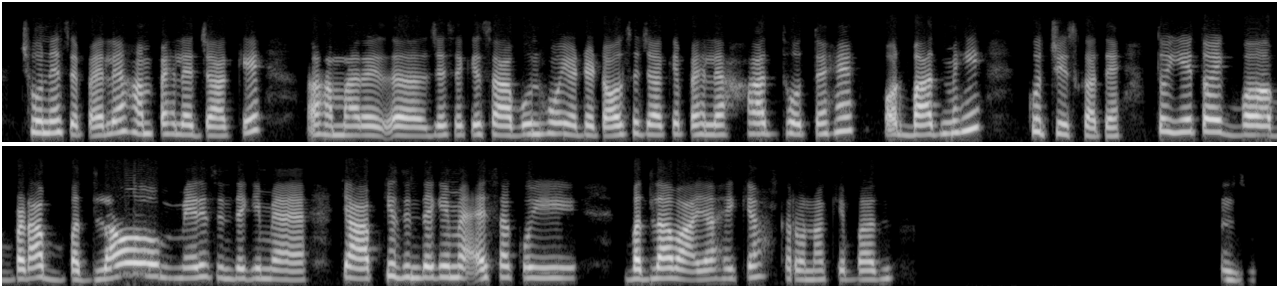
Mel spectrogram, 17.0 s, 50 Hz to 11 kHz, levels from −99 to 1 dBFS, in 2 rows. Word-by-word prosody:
छूने 275 -3 +2
से 240 -4 -2
पहले 215 +3 0
हम 245 +1 +1
पहले 235 -1 0
जाके 205 +5 -1
अ, 325 -7 -6
हमारे 215 -1 0
अ, 200 0 +2
जैसे 220 0 -3
कि 230 +1 -1
साबुन 230 0 +2
हो 255 0 -2
या 235 - 0
डेटॉल 215 -1 +1
से 260 +3 -5
जाके 230 -1 0
पहले 230 -1 -1
हाथ 245 0 0
धोते 245 -1 -1
हैं 315 +1 +1 0.2
और - - +1
बाद 230 +1 +4
में 265 +2 -2
ही 350 +5 +3 0.3
कुछ 300 -1 -1
चीज़ 235 -4 -3
करते 195 - -1
हैं। 200 - -4 0.2
तो 305 - 0
ये 290 0 0
तो 300 - +5
एक 285 -6 +2
ब 220 -1 +7
बड़ा 235 +3 +6 0.2
बदलाव 260 +9 +5
मेरी 245 +3 -1
ज़िंदगी 235 -2 -5
में 220 -1 -3
आया 205 - 0
है। - - -2 0.2
क्या 250 -3 +4
आपकी 230 +5 +1
ज़िंदगी 260 0 +1
में 250 -2 0
ऐसा 260 +4 0
कोई 245 -1 -4 0.3
बदलाव 230 +2 +5
आया 210 +1 +1
है 225 +1 -8
क्या 260 +3 -4 0.2
कोरोना 210 -2 -5
के 210 - -10
बाद? 210 +2 -5 2.2
हाँ 205 - -5
जी। 195 0 -20
230 Hz, 200 wpm, -24 LUFS, 215-255 Hz, 2.2 s, ब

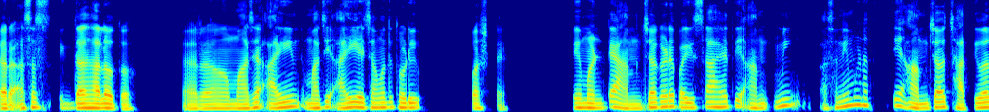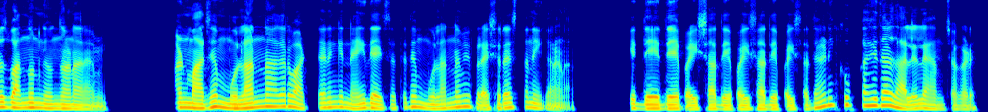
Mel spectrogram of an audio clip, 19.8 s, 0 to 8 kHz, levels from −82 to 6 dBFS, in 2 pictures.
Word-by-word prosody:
तर 105 -2 +4
असंच 125 +5 -1
एकदा 115 +1 +3
झालं 115 0 +6
होतं, 100 -3 +1 0.5
तर 100 0 -1
अ, 105 0 +1
माझ्या 110 +5 +2
आई 130 +5 +4
माझी 115 +4 +1
आई 115 +2 +1
याच्यामध्ये 130 0 +2
थोडी 125 0 +4
स्पष्ट 115 -2 -8
आहे. - - -10 0.7
ती 125 - +2
म्हणते 120 +2 +2
आमच्याकडे 130 +5 +2
पैसा 130 +1 -1
आहे 140 +1 +2
ती 160 - -1
आम्ही 125 +10 -2 0.3
असं 105 +5 -6
नाही 155 +4 +2
म्हणत 195 -1 +1 0.2
ती 175 - -1
आमच्या 120 -1 +2
छातीवरच 125 +5 +2
बांधून 125 0 +2
घेऊन 105 -2 0
जाणार 100 -2 0
आहे 95 - -5
आम्ही, 80 -1 -8 0.7
पण 130 0 +2
माझ्या 115 +3 +4
मुलांना 125 +4 +3
अगर 155 0 0
वाटतंय 125 -3 -1
ना 130 +2 -1
की 140 - -1
नाही 115 -3 -1
द्यायचं, 105 -3 -1
तर 125 - -9
त्या 140 - 0
मुलांना 110 +2 -1
मी 150 +1 +1
प्रेशराइज 110 +4 -3
तर 135 - -5
नाही 120 -4 -2
करणार - - -8 0.6
की 115 - -1
दे, 105 0 +3
दे. 100 +1 +2
पैसा 95 +2 -2
दे, 95 -1 -2
पैसा 95 +1 -2
दे, 95 0 -2
पैसा 90 +3 -6
दे. 120 - -4
आणि 165 +8 +1
खूप 195 -2 -4
काहीदा 180 +1 +2
झालेलं 110 - +1
आहे 100 - -2
आमच्याकडे. 95 -1 -7
115 Hz, 195 wpm, -22 LUFS, 105-135 Hz, 0.7 s, झालं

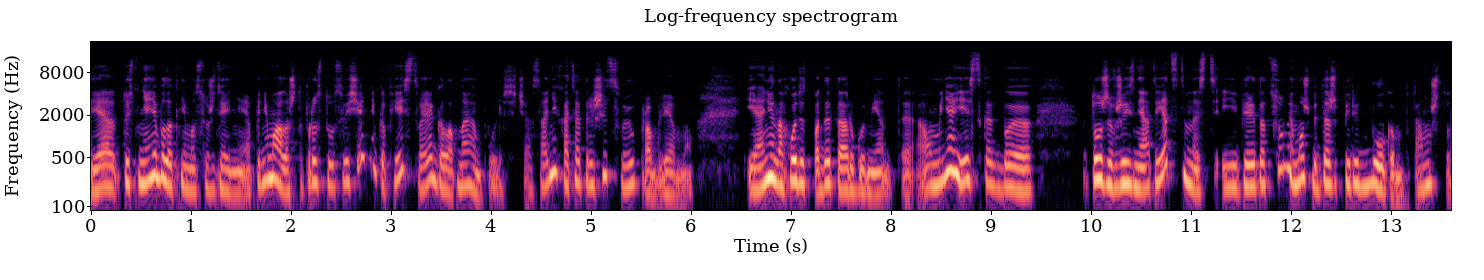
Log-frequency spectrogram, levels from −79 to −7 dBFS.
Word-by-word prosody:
я 185 +3 0
то - - -13
есть 220 +1 -2
у - - +4
меня 220 +3 +3
не 275 - +6
было 240 -6 +4
к - - -18
ним 180 -3 -2
осуждения. 170 -2 -4
Я - - -7
понимала, 230 -5 +2
что 165 +5 -10
просто 225 -2 -2
у - - -4
священников 220 - -5
есть 295 +5 -3
своя 230 +1 -3
головная 195 -3 -3
боль 140 - -9
сейчас, 175 - -16
они 285 +11 +2
хотят 225 -6 -5
решить 265 +7 -2
свою 210 -6 -5
проблему 215 - -6 0.5
и - - -2
они 245 +8 +8
находят 215 0 +4
под - - -2
это 210 -5 +2
аргументы. 165 -3 -3
А - - -6
у - - -4
меня 235 +11 +5
есть 235 -5 +4
как 210 -4 -4
бы, 180 -3 0 0.5
э, - - -21
тоже 235 -3 +6
в - - -4
жизни 205 -2 +3
ответственность 205 - -2
и 190 0 -3
перед 200 +1 +1
отцом, 270 - -3
и, - - +5
может 250 +4 +1
быть 190 - -1
даже, 210 0 +1
перед 210 -1 -1
Богом. 205 +4 +1
Потому 195 +3 -5
что, 210 -1 -9
210 Hz, 240 wpm, -25 LUFS, 185-235 Hz, 0.5 s, они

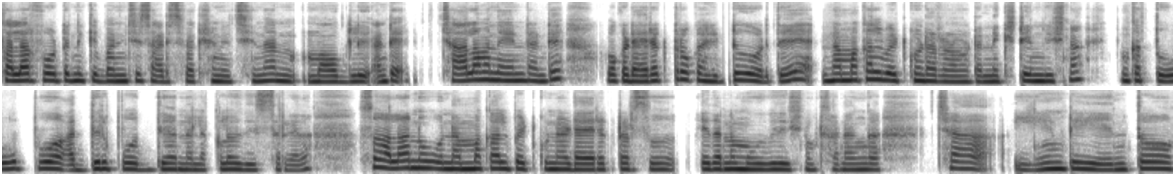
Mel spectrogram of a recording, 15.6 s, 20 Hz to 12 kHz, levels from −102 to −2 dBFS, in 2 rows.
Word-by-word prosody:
'Colour 265 -1 +4
photo' 270 -1 +1
నీకు 260 0 +1
మంచి 240 +2 +2
satisfaction 230 +1 -3
ఇచ్చిందా? 240 +3 -2 0.3
'మౌగ్లీ' 225 +1 +1
అంటే 235 +2 +1 0.3
చాలామందేంటంటే, 265 0 +2 0.4
ఒక 250 - -1
డైరెక్టర్ 255 +6 +1
ఒక 275 - -2
హిట్ 230 +5 -2
గొడితే 240 0 0 0.3
నమ్మకాలు 280 +3 +3
పెట్టుకుంటారనమాట 230 -3 0
నెక్స్ట 230 +3 0
ఏం 245 - +5
తీసినా, 285 +5 -3 0.3
ఇంకా 260 +1 +1
తోపు, 250 +2 0 0.2
అద్దిరిపోద్ది 240 0 -1
అన్న 225 -1 -1
లెక్కలో 235 +2 -2
తీస్తారు 220 0 -7
గదా! 235 +5 -7 0.4
సో, - - -12
అలా 285 +1 +3
నువ్వు 270 -3 +2
నమ్మకాలు 255 +1 +3
పెట్టుకున్న 240 -1 0
డైరెక్టర్సు 230 +1 -1 0.3
ఏదన్న 240 0 +3
మూవీస్ 230 0 0
ఇప్పుడు 225 +2 -8
సడెన్‌గా 225 0 -2 0.4
ఛా! 275 -1 -1 0.5
ఏంటి 255 +3 +3 0.2
ఎంతో 230 +4 0
245 Hz, 150 wpm, -26 LUFS, 230-265 Hz, 0.5 s, ఏం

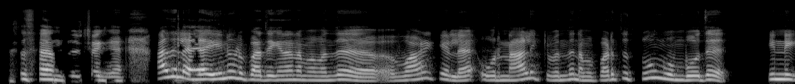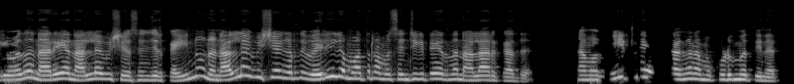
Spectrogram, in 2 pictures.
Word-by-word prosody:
ச - - -25 0.2
சந்தோஷங்க 195 -4 +1 0.5
அதுல 330 -1 +3 0.3
இன்னொன்னு 280 +2 +2
பாத்தீங்கன்னா, 205 0 +2
நம்ம 200 -1 -2
வந்து 210 +3 0 0.6
வாழ்க்கையில 235 -4 -1 0.3
ஒரு 200 -1 -3
நாளைக்கு 230 +2 0
வந்து 205 +4 -3
நம்ம 185 -1 -3
படுத்து 230 +6 -3 0.2
தூங்கும்போது 220 -8 +1 0.6
"இன்னைக்கு 235 -3 +3
வந்து 290 +8 +2
நிறையா 240 +6 +4
நல்ல 220 +6 +1
விஷயம் 205 -5 -2
செஞ்சிருக்கேன்." 195 -2 -3
இன்னொன்னு 315 - 0
நல்ல 240 - +2 0.2
விஷயங்கறது 295 -4 -1
வெளியில 350 +9 +4
மாத்ரம் 275 +1 -1
நம்ம 240 -2 -2
செஞ்சுகிட்டே 245 +2 -1
இருந்தா 235 0 -2
நல்லாருக்காது. 185 -6 -1 0.5
நம்ம 215 0 -1 0.2
வீட்லேயே 330 +2 -2
இருக்காங்க 250 -3 -1
நம்ம 225 -2 -1
குடும்பத்தினர். 215 -8 -1
225 Hz, 130 wpm, -22 LUFS, 200-270 Hz, 0.6 s, நிறையா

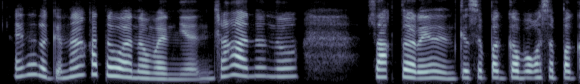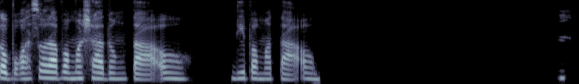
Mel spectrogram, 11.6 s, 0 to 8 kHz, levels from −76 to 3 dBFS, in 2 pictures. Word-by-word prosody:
Ay 280 - -1
talaga, 340 -6 -2
nakakatuwa 310 +1 +3
naman 200 -4 0
'yan. 180 +2 -3
Tsaka 290 +4 0
ano 300 +1 -8
‘no, 280 0 -4 0.8
sakto 260 0 +3
rin 220 -2 +1
kasi 240 +3 +1
pagkabukas 240 +1 +1
na - - -8
pagkabukas, 205 -3 0
wala 220 -2 +3
pang 215 -1 -2
masyadong 205 -2 -1
tao. 195 +1 -4 0.4
‘Di 215 -1 -8
pa 210 - -3
matao. 195 0 -7 2.4
Hmm. 225 - -13
220 Hz, 115 wpm, -20 LUFS, 205-260 Hz, 2.4 s, nakakatuwa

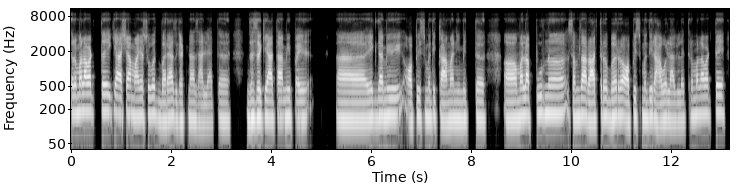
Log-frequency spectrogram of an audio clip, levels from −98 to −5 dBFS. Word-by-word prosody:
तर 170 0 +1
मला 180 0 +6
वाटत 180 0 +1
आहे 180 0 +2
की 170 - -4
अशा 165 +2 +2
माझ्यासोबत 155 0 -1
बऱ्याच 135 +1 +1
घटना 130 +1 -3
झाल्यात, 120 +1 -7
अ, 130 -1 -4 0.4
जसं 140 +1 +2
की 150 - 0
आता 140 +1 +1
मी - - 0
पै 135 0 -1 0.7
अ, - - -4 0.6
एकदा 140 +2 +1
मी 150 +1 0 0.4
ऑफिसमध्ये 145 +1 -4
कामानिमित्त 135 +2 -1 0.5
अ, 135 - 0 0.2
मला 155 +1 +4
पूर्ण 165 0 -1 0.4
समजा 150 +1 +3
रात्रभर 145 +3 +2
ऑफिसमध्ये 145 +1 0
राहावं 135 -1 0
लागलं, 130 0 -4
तर 150 - -9
मला 155 +1 0
वाटत 165 +1 -3
आहे 175 0 +2
145 Hz, 150 wpm, -18 LUFS, 135-155 Hz, 0.7 s, मला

